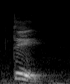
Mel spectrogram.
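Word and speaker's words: thee: can read and see t h e e we pronounce it as tea tea tea doesn't it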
